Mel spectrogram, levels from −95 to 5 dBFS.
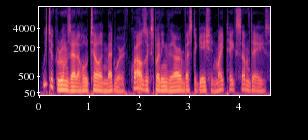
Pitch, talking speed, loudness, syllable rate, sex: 110 Hz, 220 wpm, -18 LUFS, 5.8 syllables/s, male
